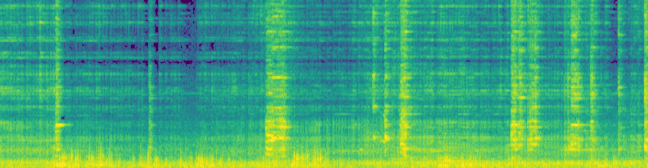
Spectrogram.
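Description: A slow-moving train of rail cars rolling over street track: a steady low rumble with intermittent metallic clinks and short squeals from the wheels and running gear, several of them in the second half.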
